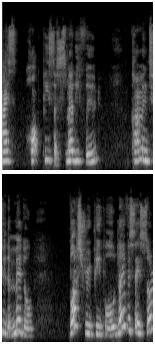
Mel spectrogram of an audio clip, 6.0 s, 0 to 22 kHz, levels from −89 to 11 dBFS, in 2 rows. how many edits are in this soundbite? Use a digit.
0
